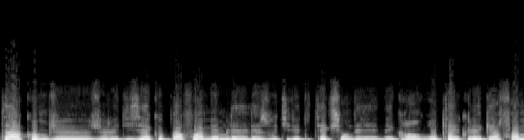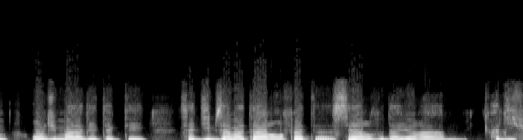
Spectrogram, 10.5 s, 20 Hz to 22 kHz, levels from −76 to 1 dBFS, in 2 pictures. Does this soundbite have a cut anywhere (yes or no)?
no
